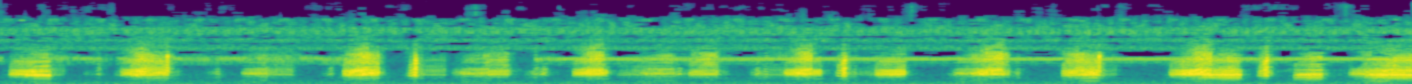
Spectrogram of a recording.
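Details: Wetland frogs by the water giving short, rasping croaks in distinct bursts roughly every half second, several callers alternating at slightly different pitches, softer than a full chorus, with a faint high steady hum behind.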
